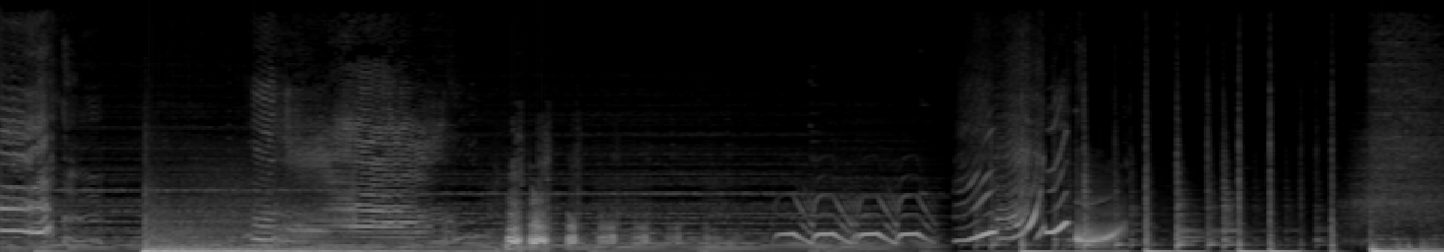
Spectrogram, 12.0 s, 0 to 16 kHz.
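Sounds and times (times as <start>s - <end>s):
playful background music: 0.0s - 12.0s
cartoon chirps: 8.0s - 8.9s.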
